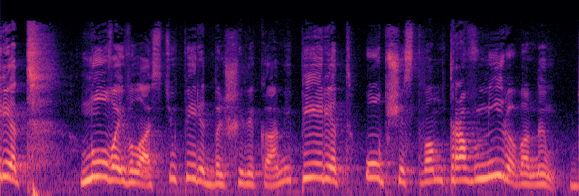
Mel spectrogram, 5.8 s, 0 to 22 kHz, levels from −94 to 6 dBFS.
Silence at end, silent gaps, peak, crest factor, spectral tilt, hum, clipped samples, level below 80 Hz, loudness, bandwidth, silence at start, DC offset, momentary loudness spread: 0 s; none; -6 dBFS; 16 dB; -5 dB/octave; none; under 0.1%; -44 dBFS; -21 LUFS; 15 kHz; 0 s; under 0.1%; 8 LU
